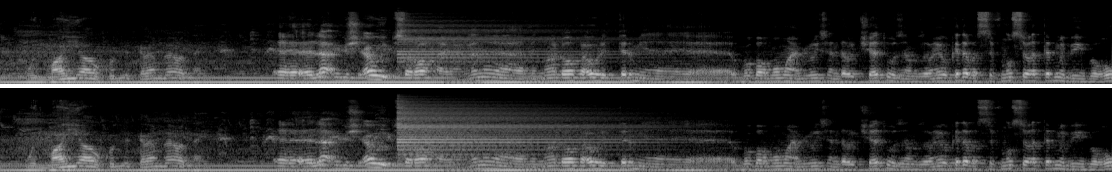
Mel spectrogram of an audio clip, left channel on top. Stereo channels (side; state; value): both; normal; correlation 0.78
